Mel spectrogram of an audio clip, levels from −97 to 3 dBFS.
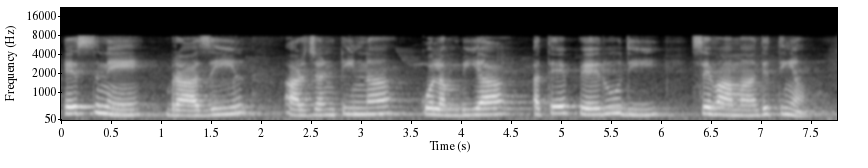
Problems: constant background noise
